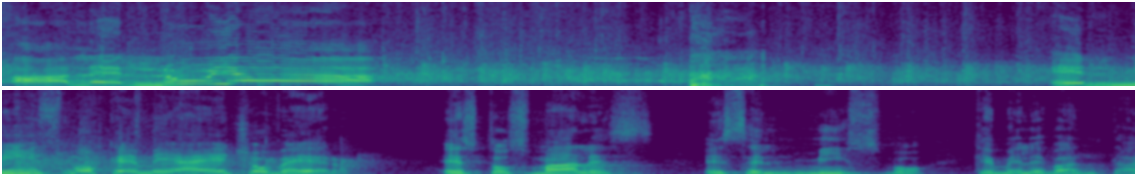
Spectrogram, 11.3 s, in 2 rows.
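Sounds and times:
audience applause: 0.0s - 7.5s
speech: 0.1s - 2.0s, 5.2s - 11.3s.

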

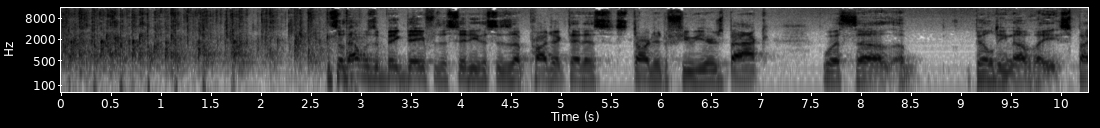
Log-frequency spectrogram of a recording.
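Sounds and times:
audience applause: 0.0s - 3.1s
speech: 2.7s - 10.2s.

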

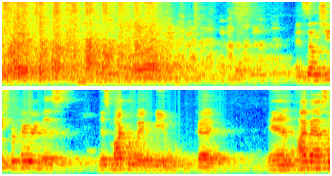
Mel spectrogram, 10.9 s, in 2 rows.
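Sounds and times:
audience applause: 0.0s - 4.1s
laughter: 1.2s - 4.9s
speech: 5.1s - 9.1s, 9.9s - 10.9s.

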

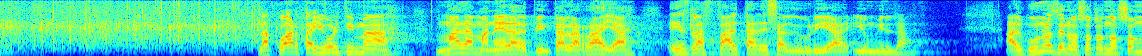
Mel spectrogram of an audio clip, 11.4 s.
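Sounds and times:
audience applause: 0.0s - 3.5s
speech: 2.6s - 9.2s, 10.1s - 11.4s.

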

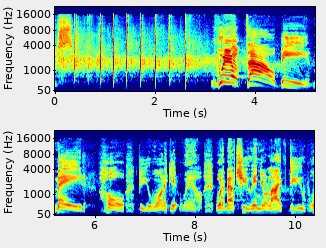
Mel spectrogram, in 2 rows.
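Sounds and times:
audience clapping hands in a steady even rhythm: 0.0s - 4.4s
speech: 3.1s - 10.3s.

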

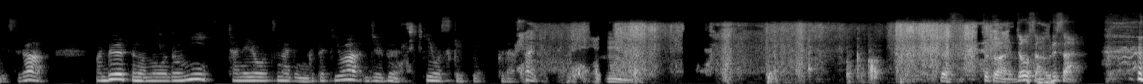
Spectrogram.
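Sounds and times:
speech: 0.0s - 6.6s, 9.4s - 11.4s
plastic bag rustling: 5.2s - 10.4s.

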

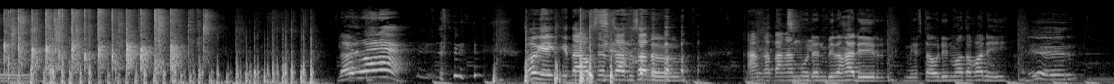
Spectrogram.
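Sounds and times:
hand clapping: 0.0s - 3.2s, 4.9s - 6.7s
speech: 5.3s - 10.9s.

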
